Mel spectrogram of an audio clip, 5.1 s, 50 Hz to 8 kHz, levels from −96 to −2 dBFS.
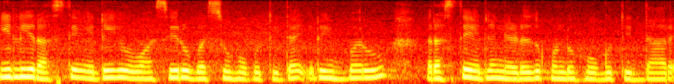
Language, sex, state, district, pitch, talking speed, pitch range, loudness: Kannada, female, Karnataka, Mysore, 195 Hz, 155 wpm, 180-215 Hz, -17 LUFS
